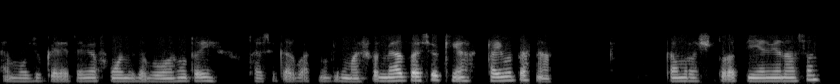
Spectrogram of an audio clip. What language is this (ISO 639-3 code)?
kas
